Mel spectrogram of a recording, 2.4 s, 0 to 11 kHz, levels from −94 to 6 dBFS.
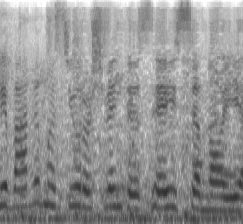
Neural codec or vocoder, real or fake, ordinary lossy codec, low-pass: none; real; Opus, 16 kbps; 9.9 kHz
